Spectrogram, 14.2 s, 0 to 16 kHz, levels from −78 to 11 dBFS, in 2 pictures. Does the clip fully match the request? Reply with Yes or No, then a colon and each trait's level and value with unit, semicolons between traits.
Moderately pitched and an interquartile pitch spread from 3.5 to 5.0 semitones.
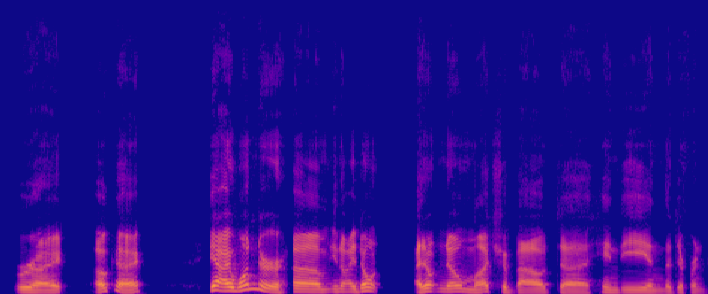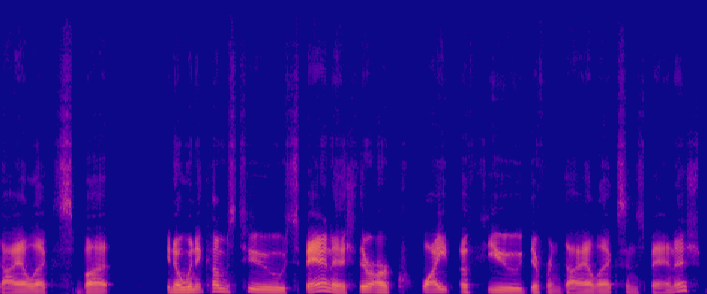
No: low, 130 Hz; average, 4.7 semitones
